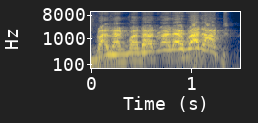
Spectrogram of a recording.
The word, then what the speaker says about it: Reinhardt: That's not how you say it! It's Reinhardt! That's how you say it! With passion and love!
